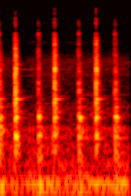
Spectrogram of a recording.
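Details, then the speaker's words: Vehicle after starter wires were removed, cleaned and refitted, battery reconnected: sharp, regular ticks about five per second with no cranking; the starter clicks but the engine does not turn over; owner unsure whether the engine is seized. "don't just tick at me damn it keep cycling it see if maybe it all suddenly it's not even trying"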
